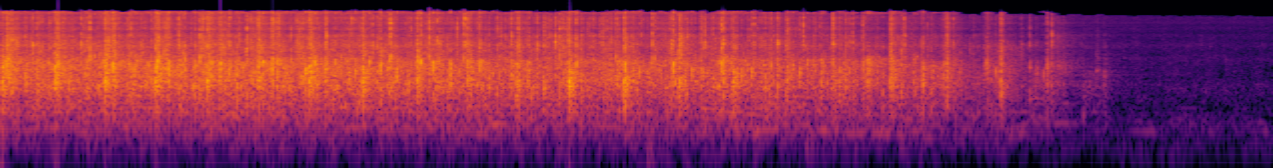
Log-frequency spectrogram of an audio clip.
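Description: An audience claps loudly in a large hall, then the applause dies away.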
